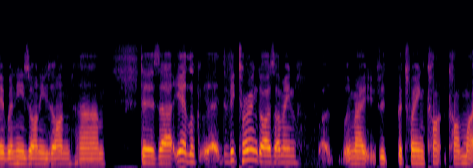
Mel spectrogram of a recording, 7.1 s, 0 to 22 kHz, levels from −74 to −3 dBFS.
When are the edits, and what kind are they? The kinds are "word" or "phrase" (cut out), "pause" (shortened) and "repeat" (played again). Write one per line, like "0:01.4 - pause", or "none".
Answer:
0:02.0 - pause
